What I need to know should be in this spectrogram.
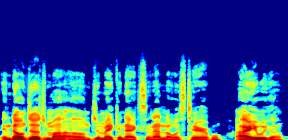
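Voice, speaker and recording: A man's voice: low-pitched, fairly even intonation, quick pace, smooth, no room sound, studio quality. A man hosting a podcast, reacting to online videos in casual, slangy, blunt and joking commentary full of exclamations. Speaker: podcast host.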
